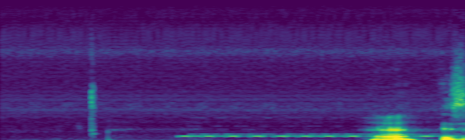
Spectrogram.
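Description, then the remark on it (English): A landline phone gives a steady electronic ring for an incoming call from a toll-free number, one sustained two-tone burst lasting about a second after a soft click, and then a voice starts talking as the ring fades. “Oh, look, my landline's ringing.”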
